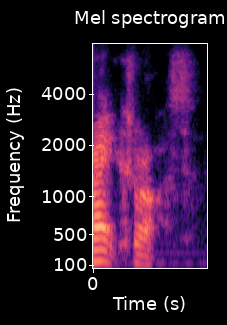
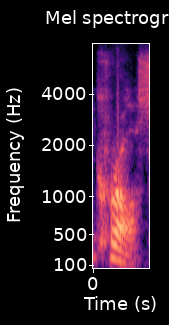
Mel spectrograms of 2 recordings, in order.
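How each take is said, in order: First: The name starts with the letter name 'ex'. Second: The name starts with a plain 'k' sound. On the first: "or X-Ross?" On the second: "Do you say cross"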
